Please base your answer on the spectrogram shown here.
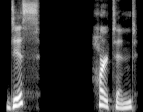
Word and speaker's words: disheartened: We say disheartened with the strongest beat landing right on heart, which makes sense because the word itself is built from heart.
